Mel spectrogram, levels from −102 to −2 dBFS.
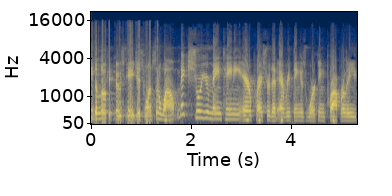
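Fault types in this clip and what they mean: Robotic sound from repeated short buffers: a rigid 100 Hz buzz over the first 1.35 s, likely from 10 ms chunks repeated about half the time, with no dropout gaps.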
